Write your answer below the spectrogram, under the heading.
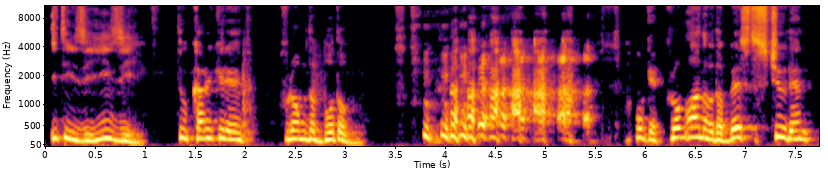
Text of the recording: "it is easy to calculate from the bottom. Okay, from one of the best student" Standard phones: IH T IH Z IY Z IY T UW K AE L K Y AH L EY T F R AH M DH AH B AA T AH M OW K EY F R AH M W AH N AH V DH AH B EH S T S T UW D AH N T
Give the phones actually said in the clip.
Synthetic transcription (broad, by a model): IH T IH Z IY Z IY T UW K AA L K Y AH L EY T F R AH M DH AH B AA T AH M OW K EY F R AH M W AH N AH V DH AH B EH S T S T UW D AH N T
